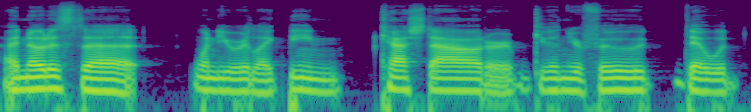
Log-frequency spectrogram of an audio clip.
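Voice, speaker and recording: A man co-hosting a casual podcast chat, with a low, soft voice that he struggles to project, speaking close to the mic with laid-back, dry humor. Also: flat delivery, unhurried, gravelly, smooth, no room sound. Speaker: podcast co-host.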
